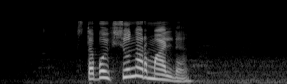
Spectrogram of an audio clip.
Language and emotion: Russian, neutral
